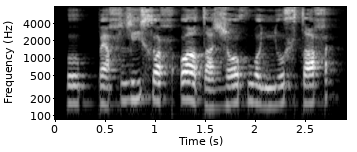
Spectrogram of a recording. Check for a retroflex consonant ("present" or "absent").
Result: absent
